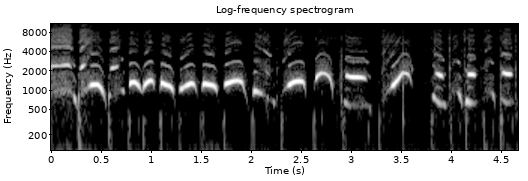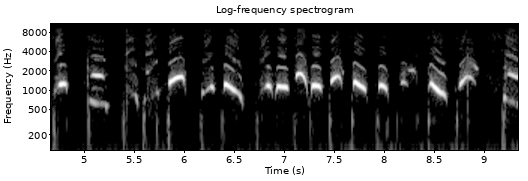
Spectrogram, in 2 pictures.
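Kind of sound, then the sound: sound effect, slide whistle being played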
